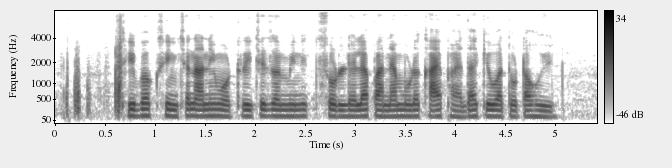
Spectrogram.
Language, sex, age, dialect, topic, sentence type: Marathi, male, 25-30, Northern Konkan, agriculture, question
